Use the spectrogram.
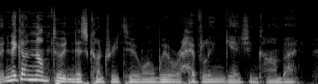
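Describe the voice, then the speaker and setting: A man's fairly low voice with an Irish accent, in a very clean recording with a silent background. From Ireland, near the Northern Ireland border. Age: 50s. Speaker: special forces veteran. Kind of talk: casual chat.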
